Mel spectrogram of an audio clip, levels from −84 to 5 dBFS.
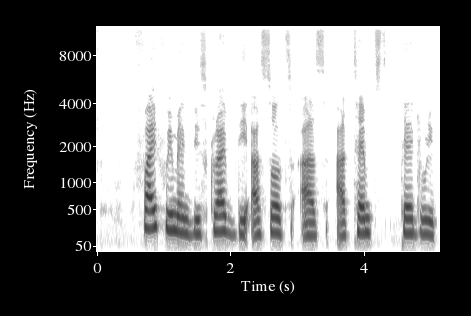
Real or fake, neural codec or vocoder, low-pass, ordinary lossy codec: real; none; none; none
